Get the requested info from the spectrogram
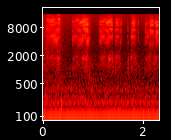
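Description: Marker pen writing on flip-chart paper: faint, short scratchy strokes one after another, over a steady low room hum.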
